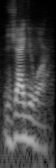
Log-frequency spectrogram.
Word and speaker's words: Jaguar: a Jaguar XF that you're pronouncing it right Jaguar mmm-hmm yeah more syllables better uh yeah you know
